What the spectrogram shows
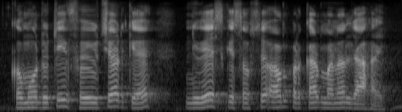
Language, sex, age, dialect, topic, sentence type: Magahi, male, 31-35, Western, banking, statement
